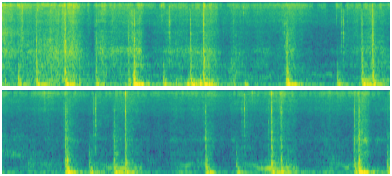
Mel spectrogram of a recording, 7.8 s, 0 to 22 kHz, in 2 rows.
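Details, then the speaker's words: 1992 Volkswagen Passat B3 (35i), heard inside the cabin at the pedal assembly: dull, dry crunching clicks with each clutch pedal stroke, about one a second, that fade on repeated presses then return; clutch pedal crunch from dry pivot friction. "volkswagen passat бы 3 92 года выпуска при нажатии на педаль сцепления появился характерный звук наподобие хруста"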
